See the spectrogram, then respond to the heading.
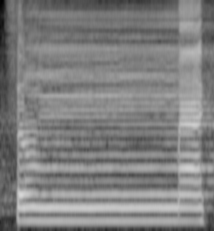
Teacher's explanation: huruf Ma ditahan dan ditekan karena terdapat tanda tasdid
